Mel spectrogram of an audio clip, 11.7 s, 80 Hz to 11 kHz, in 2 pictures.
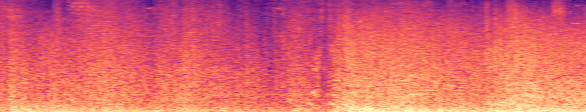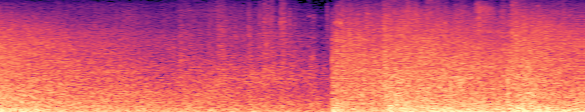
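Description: Torpedo explosions in the space battle game Battlefleet Gothic: Armada 2 rumble as a continuous, heavy wash of booms and bursts, loud and dense throughout, with a voice talking over the blasts.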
